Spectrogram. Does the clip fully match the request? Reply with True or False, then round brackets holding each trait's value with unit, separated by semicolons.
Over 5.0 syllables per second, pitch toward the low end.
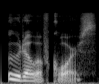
False (6.3 syllables/s; 195 Hz)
